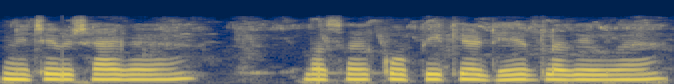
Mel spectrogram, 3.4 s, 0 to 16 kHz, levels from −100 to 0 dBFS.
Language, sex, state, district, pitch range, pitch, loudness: Hindi, female, Jharkhand, Sahebganj, 215-230 Hz, 220 Hz, -13 LUFS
